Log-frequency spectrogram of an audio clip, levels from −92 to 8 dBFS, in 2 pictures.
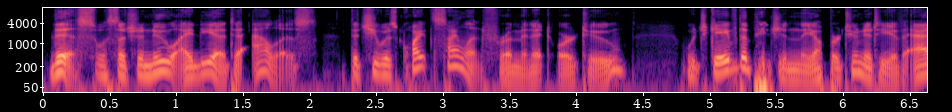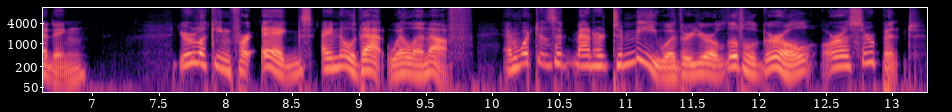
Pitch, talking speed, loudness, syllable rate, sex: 145 Hz, 225 wpm, -22 LUFS, 6.3 syllables/s, male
